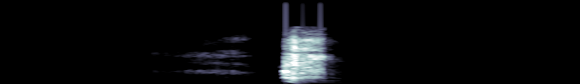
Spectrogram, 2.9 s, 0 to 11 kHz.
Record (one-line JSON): {"cough_length": "2.9 s", "cough_amplitude": 32605, "cough_signal_mean_std_ratio": 0.2, "survey_phase": "beta (2021-08-13 to 2022-03-07)", "age": "65+", "gender": "Female", "wearing_mask": "No", "symptom_none": true, "smoker_status": "Ex-smoker", "respiratory_condition_asthma": true, "respiratory_condition_other": false, "recruitment_source": "REACT", "submission_delay": "2 days", "covid_test_result": "Negative", "covid_test_method": "RT-qPCR"}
